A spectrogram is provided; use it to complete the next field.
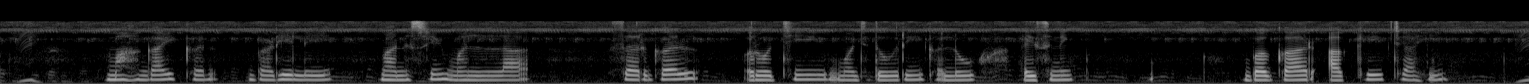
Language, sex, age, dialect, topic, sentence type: Chhattisgarhi, female, 31-35, Northern/Bhandar, agriculture, statement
